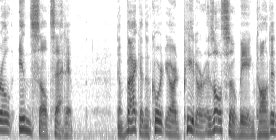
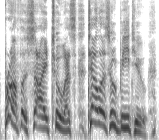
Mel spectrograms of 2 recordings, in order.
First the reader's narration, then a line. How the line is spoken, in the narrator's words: They mock him by screaming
